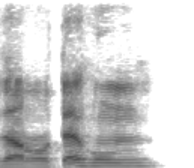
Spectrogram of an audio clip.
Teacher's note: عندي نون ساكنة وبعدين حرف الذال فإخفاء بغنة، فأقرأ هكذا أنذرتهم هكذا وآتي بعدين بالذال.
